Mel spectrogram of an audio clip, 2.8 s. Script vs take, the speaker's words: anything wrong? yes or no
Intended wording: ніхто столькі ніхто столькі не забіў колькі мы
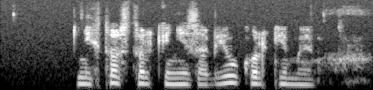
yes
